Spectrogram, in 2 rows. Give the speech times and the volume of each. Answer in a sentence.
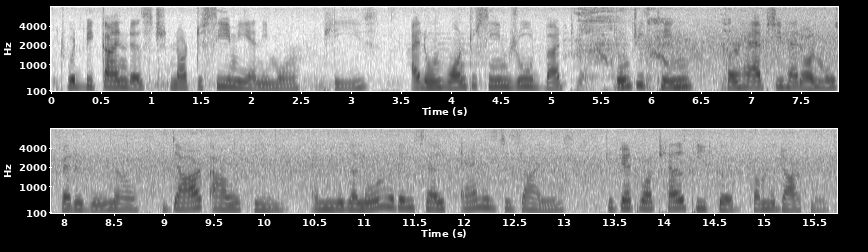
You can hear the speech from 0.1 to 15.6 s, at a steady volume.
